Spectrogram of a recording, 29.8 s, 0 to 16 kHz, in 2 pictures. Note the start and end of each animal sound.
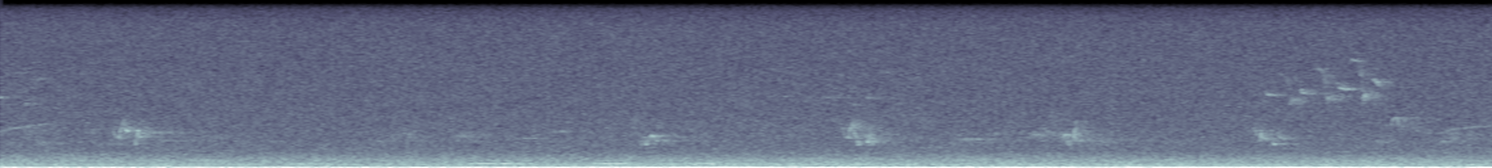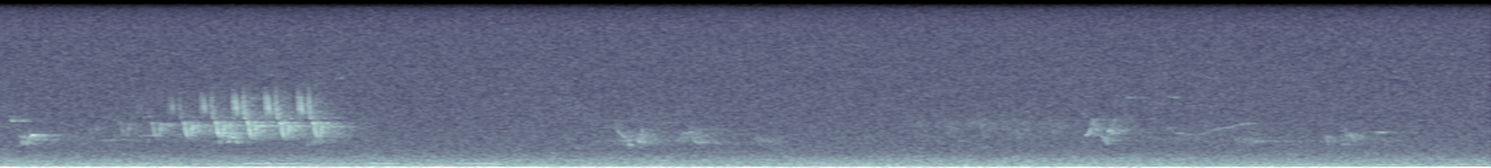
[0.00, 0.62] Eastern Wood-Pewee (Contopus virens)
[0.00, 28.81] Red-eyed Vireo (Vireo olivaceus)
[12.42, 14.00] Blackburnian Warbler (Setophaga fusca)
[13.69, 15.07] Eastern Wood-Pewee (Contopus virens)
[16.10, 18.44] Ovenbird (Seiurus aurocapilla)
[26.35, 27.51] Eastern Wood-Pewee (Contopus virens)

